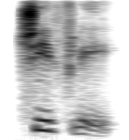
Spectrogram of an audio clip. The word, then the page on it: chiefly: Indian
